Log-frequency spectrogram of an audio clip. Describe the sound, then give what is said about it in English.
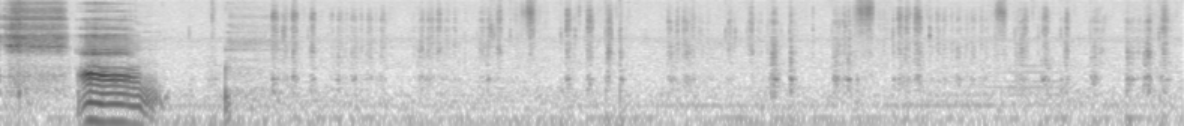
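A pen scratches on paper as someone writes down a thought, leaving faint, scattered strokes and small taps that come and go irregularly. “Writing down a thought of my own.”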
